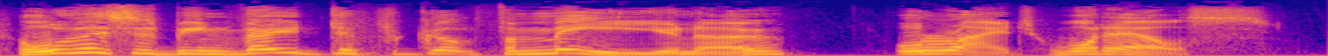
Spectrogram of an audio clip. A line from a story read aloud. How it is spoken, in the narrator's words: he added angrily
